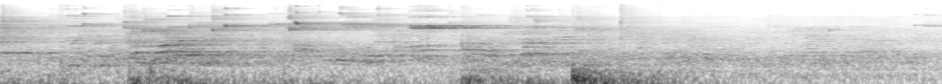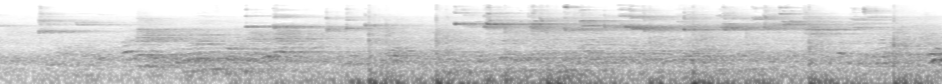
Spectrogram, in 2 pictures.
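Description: A ball bounces on a wooden court in a large echoing gym.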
